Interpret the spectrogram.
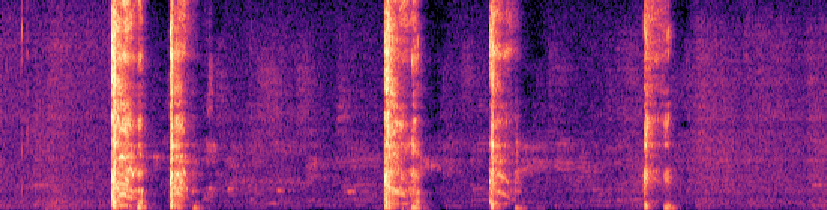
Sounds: Cough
